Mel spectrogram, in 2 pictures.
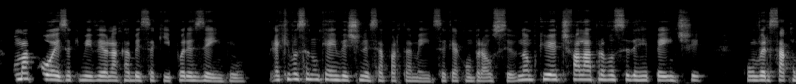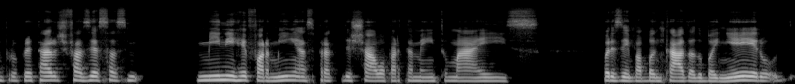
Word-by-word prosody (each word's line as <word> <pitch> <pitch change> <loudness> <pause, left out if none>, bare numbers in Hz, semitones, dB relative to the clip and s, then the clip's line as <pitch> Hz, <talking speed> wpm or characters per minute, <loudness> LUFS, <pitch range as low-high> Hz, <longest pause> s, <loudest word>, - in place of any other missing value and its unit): Uma 260 +2 +3
coisa 215 -6 +3
que 195 +1 -15
me 195 -1 +1
veio 190 -1 +1
na 185 0 +2
cabeça 185 0 -4
aqui, 175 -2 -8
por 195 +3 -3
exemplo 160 -5 -3 0.2
é 205 +1 -3
que 240 +3 -4
você 245 0 -1
não 225 -1 -2
quer 220 - -2
investir 200 0 0
nesse 185 -1 -3
apartamento, 165 -5 -8
você 170 - -7
quer 170 0 -7
comprar 165 -1 -6
o - - -7
seu 155 0 -5
não, 215 +2 0
porque 225 +2 -3
eu - - +7
ia 220 - +4
te 225 +1 -7
falar 220 -1 +4
pra 220 0 -2
você, 215 0 -2
de 205 - -1
repente, 190 -1 -2 0.4
conversar 195 0 +1
com 190 +1 -9
o - - -5
proprietário 185 +1 +2
de 185 - -8
fazer 190 -1 +2
essas 185 0 -2
m 185 -1 -4 0.6
mini 200 +1 +4
reforminhas 185 -1 +1
pra 170 -3 -3
deixar 180 -1 +2
o - - 0
apartamento 170 0 -4
mais 160 - -1 0.6
por 185 - +4
exemplo, 170 -2 0
a 165 - +1
bancada 160 -1 +4
do 155 - -2
banheiro. 170 +3 +3
185 Hz, 205 wpm, -24 LUFS, 170-195 Hz, 0.6 s, eu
